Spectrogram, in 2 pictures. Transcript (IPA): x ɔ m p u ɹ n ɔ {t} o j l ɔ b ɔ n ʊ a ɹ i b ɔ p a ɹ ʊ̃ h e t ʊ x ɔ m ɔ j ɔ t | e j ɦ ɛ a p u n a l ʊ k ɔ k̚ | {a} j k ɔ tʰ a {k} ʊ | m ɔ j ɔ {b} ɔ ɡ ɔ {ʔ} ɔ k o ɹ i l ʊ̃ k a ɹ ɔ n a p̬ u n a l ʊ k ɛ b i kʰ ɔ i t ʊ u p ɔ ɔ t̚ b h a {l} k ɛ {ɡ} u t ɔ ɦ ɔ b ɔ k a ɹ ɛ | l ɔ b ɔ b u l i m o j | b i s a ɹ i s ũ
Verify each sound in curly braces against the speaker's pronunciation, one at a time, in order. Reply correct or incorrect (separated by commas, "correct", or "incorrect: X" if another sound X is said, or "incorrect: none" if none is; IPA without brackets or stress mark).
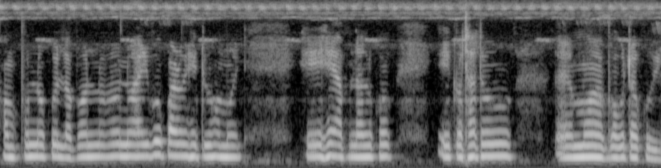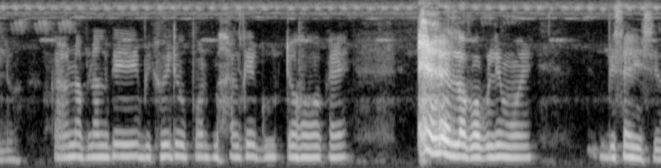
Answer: incorrect: k, incorrect: e, incorrect: t, correct, incorrect: t, correct, correct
